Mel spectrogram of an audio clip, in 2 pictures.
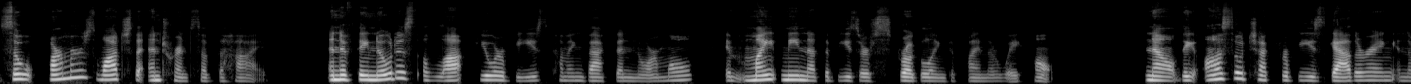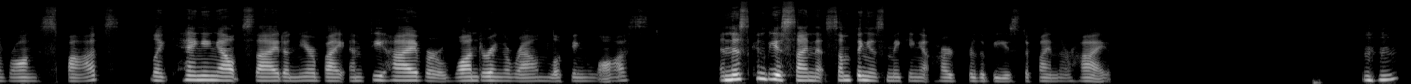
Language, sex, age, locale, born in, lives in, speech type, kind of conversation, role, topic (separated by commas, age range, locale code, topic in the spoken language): English, female, 45-49, en-US, United States, United States, read, expert-assistant, expert, How do bees help pollinate plants?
